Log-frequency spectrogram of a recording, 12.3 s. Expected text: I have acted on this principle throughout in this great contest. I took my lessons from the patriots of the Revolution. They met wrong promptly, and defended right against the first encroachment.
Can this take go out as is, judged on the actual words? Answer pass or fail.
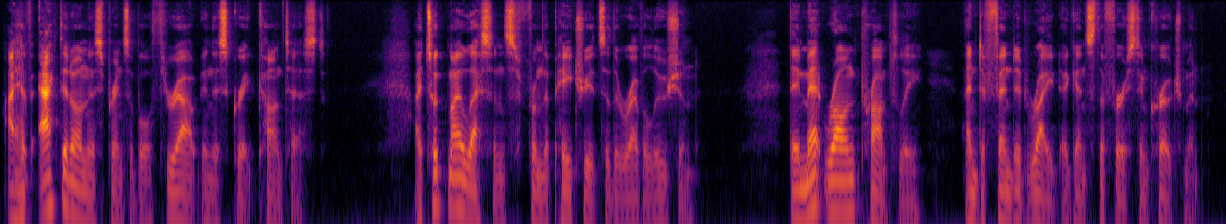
pass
